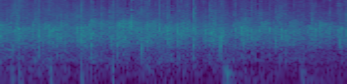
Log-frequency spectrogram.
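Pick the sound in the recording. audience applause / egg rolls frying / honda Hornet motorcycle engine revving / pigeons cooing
audience applause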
